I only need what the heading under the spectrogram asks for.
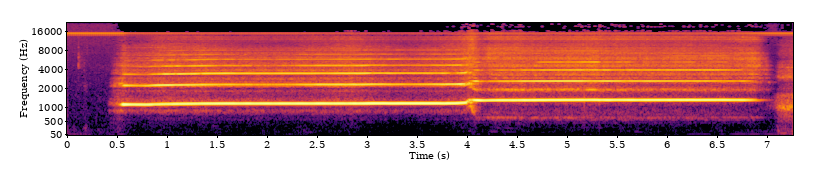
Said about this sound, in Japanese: これが、 はい、竜笛といって、いわゆるドラゴン、竜の笛、竜、まあ、架空の動物ですけども、竜の声に、なぞらえて竜笛というふうに言っております。 横笛です。 そうですね、横笛ですね。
